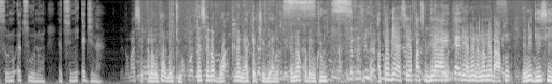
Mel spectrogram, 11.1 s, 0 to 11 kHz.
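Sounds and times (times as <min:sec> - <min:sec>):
man speaking: 0:00.0 - 0:02.1, 0:02.7 - 0:11.0.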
